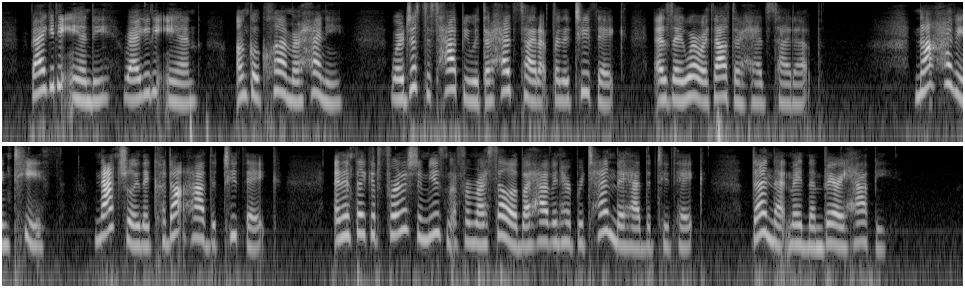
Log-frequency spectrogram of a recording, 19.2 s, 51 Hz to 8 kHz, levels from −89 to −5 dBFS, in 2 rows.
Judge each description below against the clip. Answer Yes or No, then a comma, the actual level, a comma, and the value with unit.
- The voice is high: Yes, high, 245 Hz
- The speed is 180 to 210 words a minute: Yes, average, 185 wpm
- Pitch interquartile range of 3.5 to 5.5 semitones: Yes, average, 5.2 semitones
